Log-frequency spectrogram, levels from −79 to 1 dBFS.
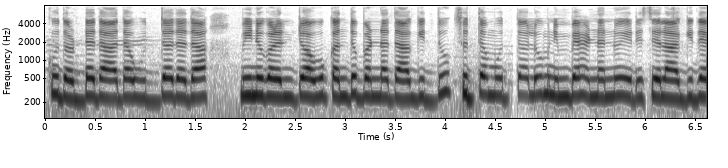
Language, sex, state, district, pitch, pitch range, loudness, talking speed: Kannada, female, Karnataka, Mysore, 245 Hz, 235-255 Hz, -14 LUFS, 100 wpm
